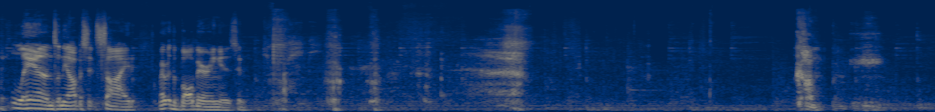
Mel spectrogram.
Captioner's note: sniffs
